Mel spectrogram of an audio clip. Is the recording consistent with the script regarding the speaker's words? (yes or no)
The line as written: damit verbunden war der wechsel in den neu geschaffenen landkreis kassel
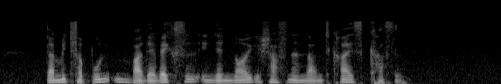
yes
